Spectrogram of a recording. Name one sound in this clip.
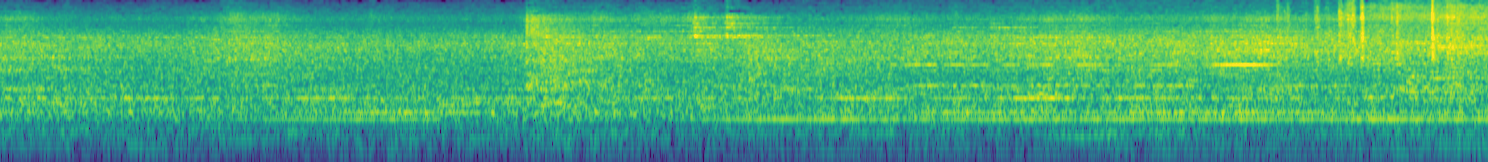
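A machine hums and whirs steadily with a loud noisy drone.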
